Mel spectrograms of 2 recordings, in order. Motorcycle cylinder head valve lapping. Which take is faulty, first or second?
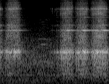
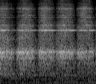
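first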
